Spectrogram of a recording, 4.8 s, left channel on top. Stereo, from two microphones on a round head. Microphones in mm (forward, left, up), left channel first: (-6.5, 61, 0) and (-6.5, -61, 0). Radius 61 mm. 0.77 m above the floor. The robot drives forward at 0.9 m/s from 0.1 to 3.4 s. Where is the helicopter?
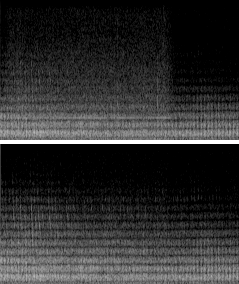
50° right (ahead or behind); by 4.8 s 55° right (ahead or behind).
